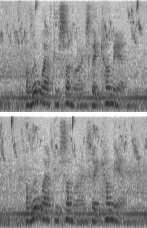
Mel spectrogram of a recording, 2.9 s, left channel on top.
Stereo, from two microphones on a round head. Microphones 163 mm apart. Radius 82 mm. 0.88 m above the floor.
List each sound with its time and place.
0.5 s a man speaking: 70° left (ahead or behind), 4.5 m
